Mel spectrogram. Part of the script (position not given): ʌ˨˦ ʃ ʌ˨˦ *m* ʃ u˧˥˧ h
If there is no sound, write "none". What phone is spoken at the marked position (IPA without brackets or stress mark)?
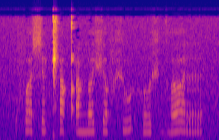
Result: f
